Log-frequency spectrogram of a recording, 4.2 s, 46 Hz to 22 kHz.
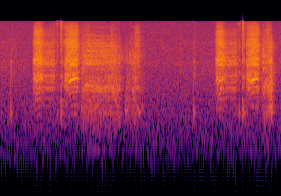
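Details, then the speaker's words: Yashica T4 Super D functional test, shooting without flash: two quick bursts of high motor whir each ending in a tick as film winds and the counter advances normally. "we can hear the motor whines the film quickly and then counter advances"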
